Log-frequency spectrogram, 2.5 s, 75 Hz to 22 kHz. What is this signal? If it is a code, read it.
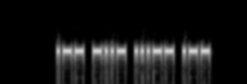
Morse code, heard as a keyed tone, about 40 wpm, 700 Hz. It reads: WX3W
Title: USA Call Signs - 4 Characters - 40wpm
